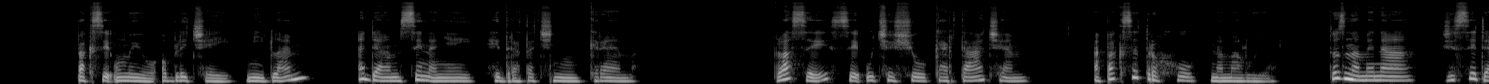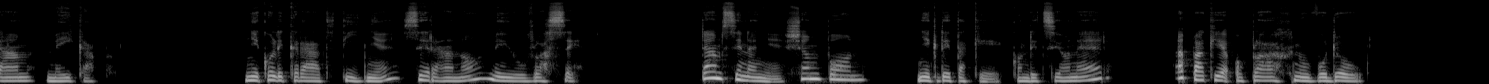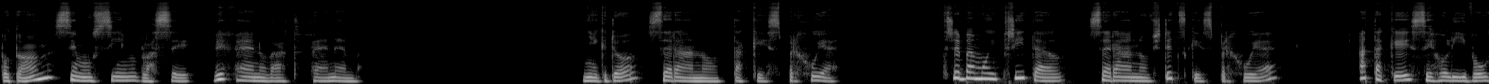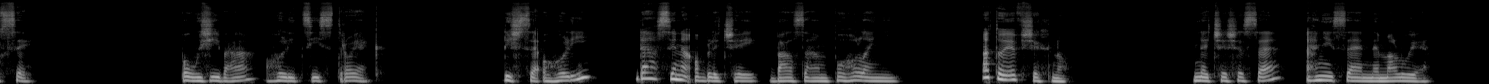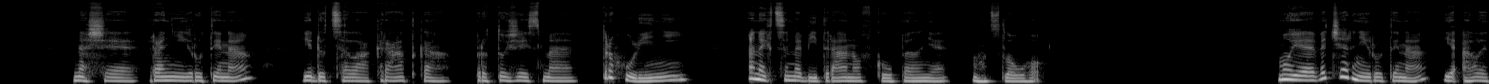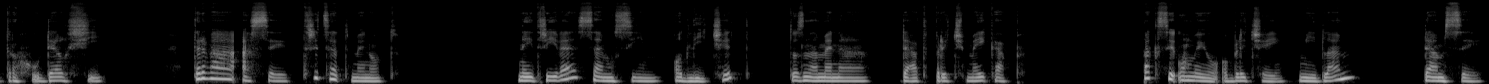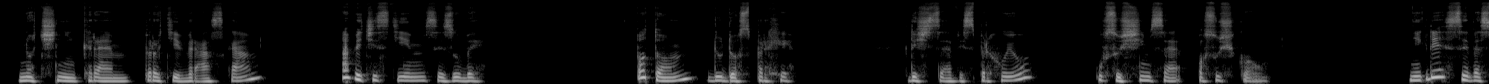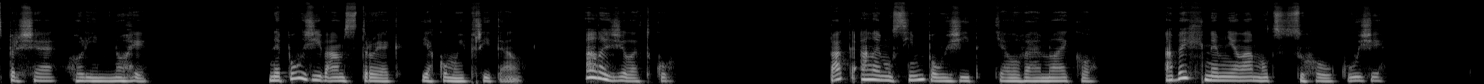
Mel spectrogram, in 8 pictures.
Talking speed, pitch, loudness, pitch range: 90 wpm, 165 Hz, -29 LUFS, 155-190 Hz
